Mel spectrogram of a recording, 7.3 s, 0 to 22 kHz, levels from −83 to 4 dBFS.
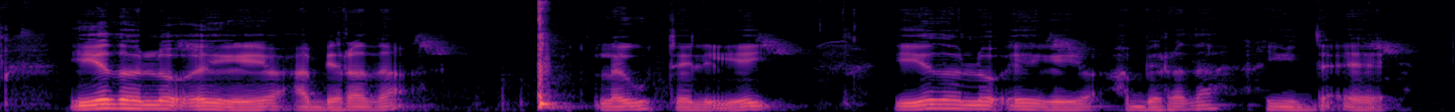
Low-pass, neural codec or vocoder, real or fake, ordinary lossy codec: none; none; real; none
